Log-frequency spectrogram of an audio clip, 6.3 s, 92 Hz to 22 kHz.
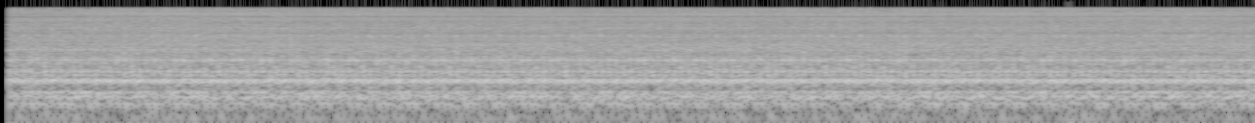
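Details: Audi A4 8K 2.0 TDI at idle, which the owner suspects is too loud: steady diesel idle with an even clatter and a constant hum. No specific fault stands out.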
